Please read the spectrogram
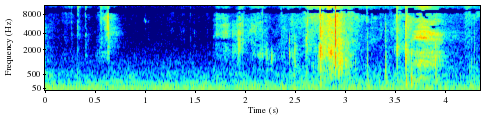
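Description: A picture book's paper page being turned by hand: a brief rustle with a few sharp snaps of the page, a little under three seconds in.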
